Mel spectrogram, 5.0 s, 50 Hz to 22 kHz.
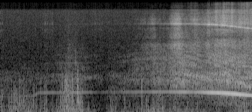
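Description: Freewing 70mm F-35 RC model jet with its nose gear hanging down, flying at a club field: a steady ducted-fan whine that swells louder toward the end as it passes near, with low wind rumble underneath.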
